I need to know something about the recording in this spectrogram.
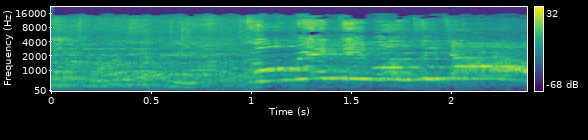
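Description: Speech: a performer speaking stage dialogue in Bengali.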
